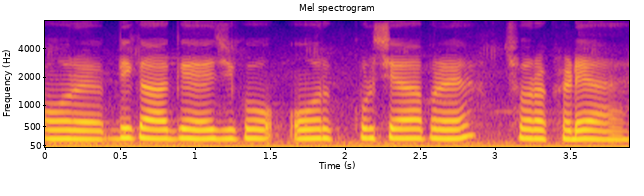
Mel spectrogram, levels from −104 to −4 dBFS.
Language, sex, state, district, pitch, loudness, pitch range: Rajasthani, male, Rajasthan, Nagaur, 215 Hz, -14 LUFS, 210-220 Hz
